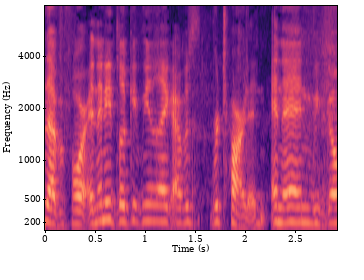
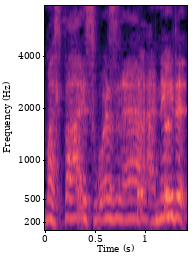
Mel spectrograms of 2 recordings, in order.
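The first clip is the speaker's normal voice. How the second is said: fake Mexican-accented voice; 3 semitones higher, 10 dB quieter than usual. Joking along about the man who needed his space: imitating a mexican accent. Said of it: "that Mexican accent".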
